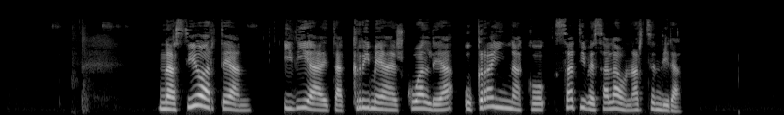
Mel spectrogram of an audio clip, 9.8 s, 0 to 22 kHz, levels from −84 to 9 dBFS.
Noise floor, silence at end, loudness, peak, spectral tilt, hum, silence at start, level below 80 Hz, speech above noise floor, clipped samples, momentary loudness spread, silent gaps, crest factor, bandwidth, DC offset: -80 dBFS; 1.3 s; -24 LUFS; -4 dBFS; -4.5 dB/octave; none; 2 s; -80 dBFS; 56 dB; under 0.1%; 11 LU; none; 22 dB; 11.5 kHz; under 0.1%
